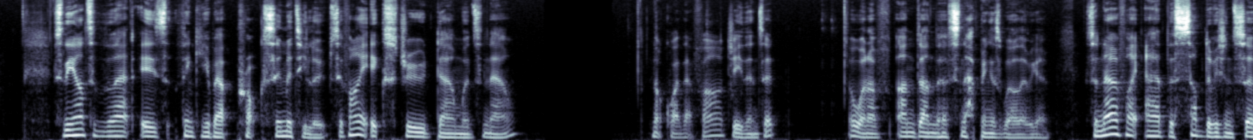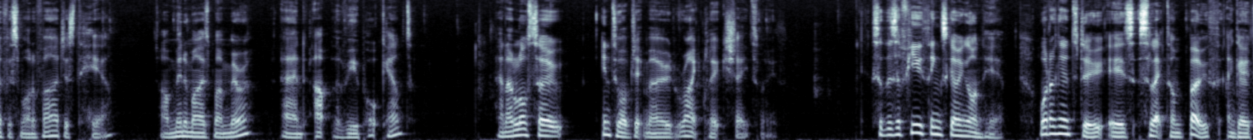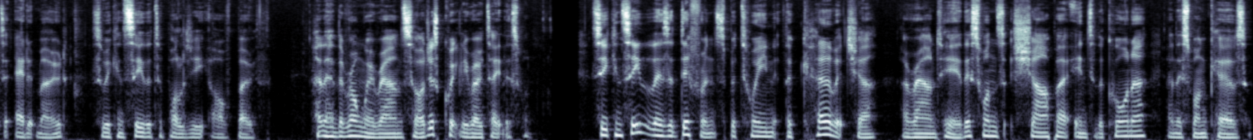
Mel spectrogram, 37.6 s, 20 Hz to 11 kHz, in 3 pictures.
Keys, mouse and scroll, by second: 3.4 e, 5.6-6.7 middle drag, 6.7 g, 9.5 click, 9.9-11.4 middle drag, 13.3-13.9 drag, 13.9-15.7 middle drag, 15.7-16.5 drag, 16.5-17.0 middle drag, 17.0 Tab, 19.9-20.6 right drag, 20.6-23.7 shift+middle drag, 23.7 click, 25.4 Tab, 26.5-27.9 middle drag, 27.9 a, 29.8 Tab, 29.9 r, 30.3 Tab, 30.5 Tab, 30.7 Tab, 30.8-37.5 shift+middle drag.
